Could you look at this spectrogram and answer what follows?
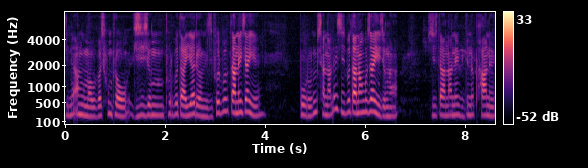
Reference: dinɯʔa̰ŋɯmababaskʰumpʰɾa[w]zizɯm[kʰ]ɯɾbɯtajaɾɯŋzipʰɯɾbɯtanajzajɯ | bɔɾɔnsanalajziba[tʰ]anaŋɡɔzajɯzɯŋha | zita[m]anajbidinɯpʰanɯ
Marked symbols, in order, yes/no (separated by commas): yes, no, no, no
